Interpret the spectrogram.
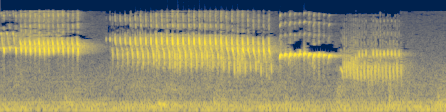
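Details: Male domestic canary singing: dense high trills in long rolling phrases, a pure whistled note, then a lower harsh rattling segment, each phrase repeated quickly.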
